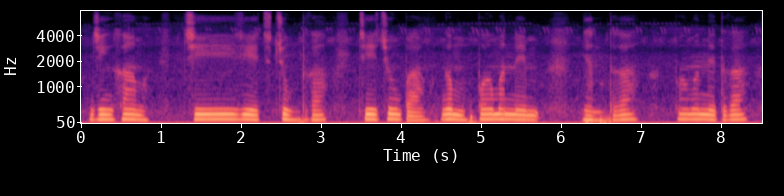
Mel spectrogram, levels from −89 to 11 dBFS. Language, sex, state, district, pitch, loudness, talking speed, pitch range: Wancho, male, Arunachal Pradesh, Longding, 130 Hz, -13 LUFS, 135 wpm, 120-130 Hz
